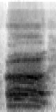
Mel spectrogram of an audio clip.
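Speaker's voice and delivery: loud, high exasperated "ugh"; frustrated grunt. Retold or imitated. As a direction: imitate a frustrated toddler's groan. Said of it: "he's outwardly frustrated".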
